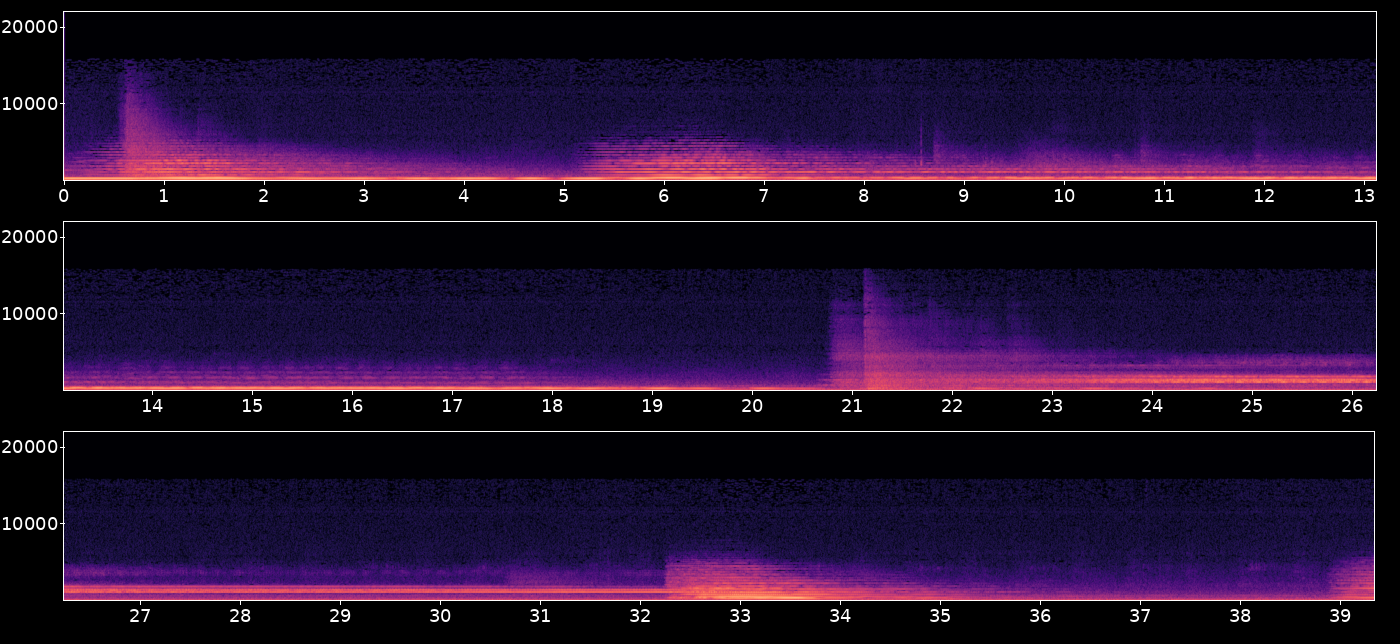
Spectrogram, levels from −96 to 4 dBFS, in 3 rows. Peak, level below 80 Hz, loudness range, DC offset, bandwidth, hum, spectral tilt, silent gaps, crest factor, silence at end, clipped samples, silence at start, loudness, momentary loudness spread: -6 dBFS; -44 dBFS; 14 LU; under 0.1%; 7 kHz; none; -7.5 dB/octave; none; 18 dB; 0 s; under 0.1%; 0 s; -23 LUFS; 22 LU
